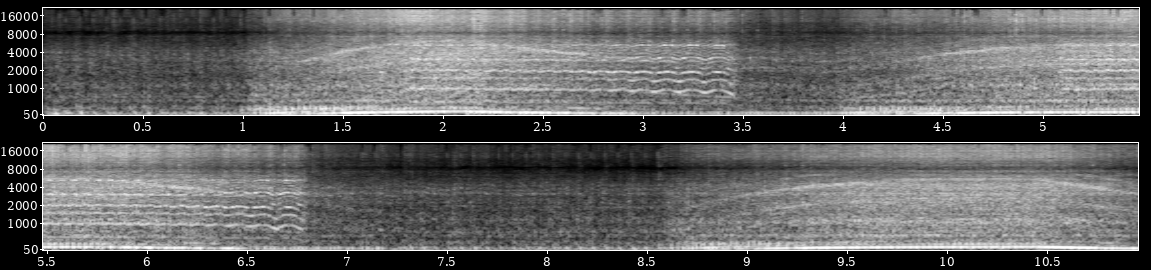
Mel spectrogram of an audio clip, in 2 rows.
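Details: 40-year-old Honda Gold Wing GL1100 revving: thin squeal rising and falling with engine speed from the tachometer gauge itself; drive disconnected, oiled, cleaned with carb cleaner, graphite powder planned.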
